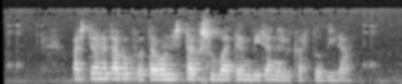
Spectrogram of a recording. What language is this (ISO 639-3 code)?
eus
